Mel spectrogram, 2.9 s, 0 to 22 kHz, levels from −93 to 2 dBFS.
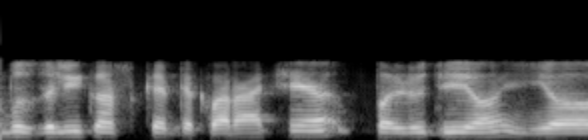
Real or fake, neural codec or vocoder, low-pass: fake; codec, 16 kHz, 2 kbps, X-Codec, HuBERT features, trained on balanced general audio; 3.6 kHz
